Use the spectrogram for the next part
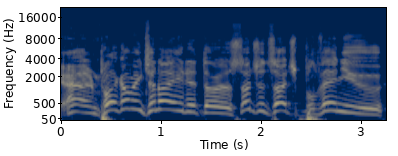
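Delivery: mock radio promo read. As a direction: sell the gig like a DJ. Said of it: "they're like".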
